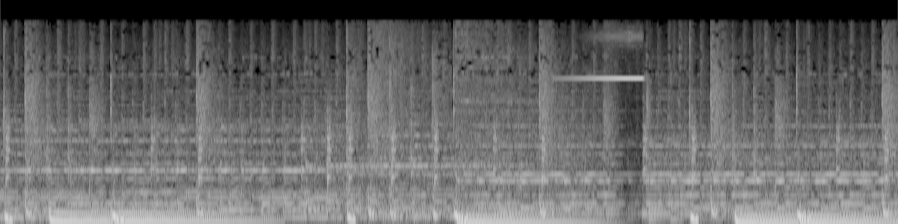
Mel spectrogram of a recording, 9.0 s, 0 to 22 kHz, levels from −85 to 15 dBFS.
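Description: At 5.52 s a loudspeaker feedback squeal starts: the mic is catching its own speaker, and the loop runs away at 6 kHz. That thin tone swells for most of a second until it's about as loud as the sound itself, then cuts off at 6.47 s.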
